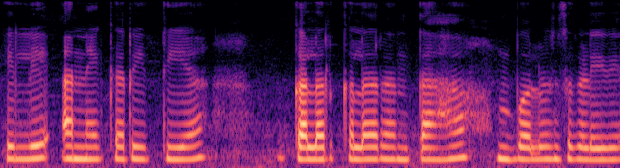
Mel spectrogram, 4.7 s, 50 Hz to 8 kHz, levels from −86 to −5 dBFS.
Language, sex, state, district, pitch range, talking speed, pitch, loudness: Kannada, female, Karnataka, Bidar, 210-220 Hz, 105 wpm, 215 Hz, -21 LUFS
